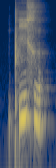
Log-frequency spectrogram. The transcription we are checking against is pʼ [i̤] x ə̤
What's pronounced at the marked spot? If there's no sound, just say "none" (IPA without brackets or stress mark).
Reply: i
